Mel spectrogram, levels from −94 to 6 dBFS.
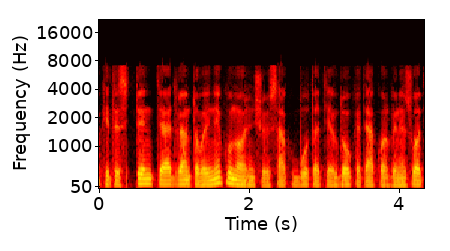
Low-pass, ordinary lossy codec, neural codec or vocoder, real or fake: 7.2 kHz; AAC, 32 kbps; codec, 16 kHz, about 1 kbps, DyCAST, with the encoder's durations; fake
